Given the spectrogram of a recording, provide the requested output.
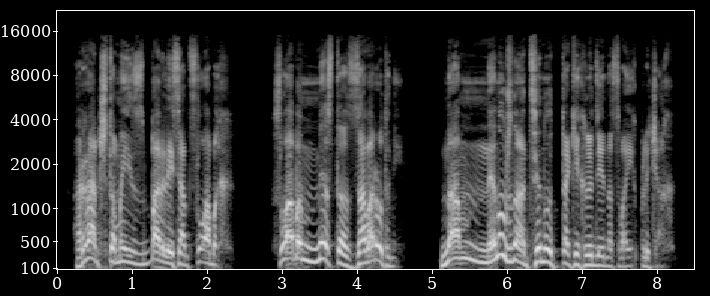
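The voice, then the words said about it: Harsh accented voice spitting words. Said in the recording (Russian): “Голос его был резкий, с характерным акцентом, и говорил он так, будто плевался словами.”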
